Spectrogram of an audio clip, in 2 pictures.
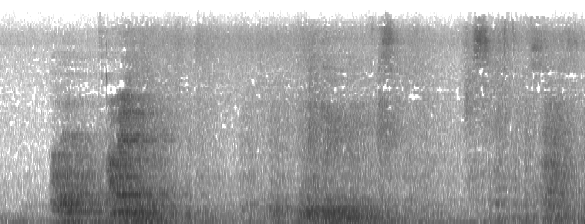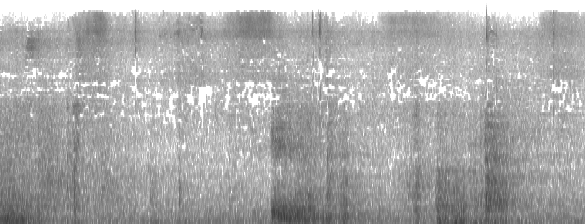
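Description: An elderly man speaks calmly in a large echoing hall.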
